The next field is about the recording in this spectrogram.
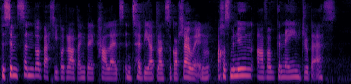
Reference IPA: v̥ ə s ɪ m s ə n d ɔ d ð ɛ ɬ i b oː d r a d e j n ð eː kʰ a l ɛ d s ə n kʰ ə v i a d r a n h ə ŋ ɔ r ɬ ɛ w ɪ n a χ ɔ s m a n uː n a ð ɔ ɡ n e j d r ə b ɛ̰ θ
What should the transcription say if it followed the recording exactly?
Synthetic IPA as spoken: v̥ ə s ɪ m s ə n d ɔ d v ɛ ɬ i b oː d r a d a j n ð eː kʰ a l ɛ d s ə n tʰ ə v i a d r a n s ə ɡ ɔ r ɬ ɛ w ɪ n a χ ɔ s m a n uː n a v ɔ ɡ n e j d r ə b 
